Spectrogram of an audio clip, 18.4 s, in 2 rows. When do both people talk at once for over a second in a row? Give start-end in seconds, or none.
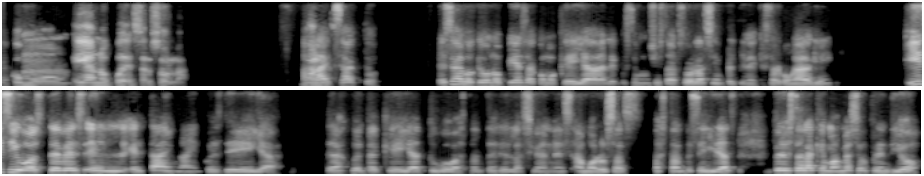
none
